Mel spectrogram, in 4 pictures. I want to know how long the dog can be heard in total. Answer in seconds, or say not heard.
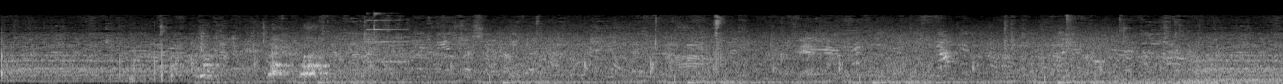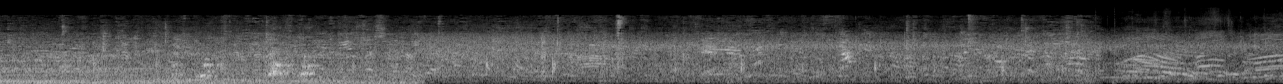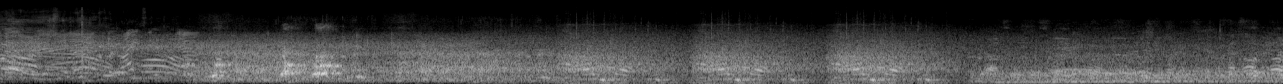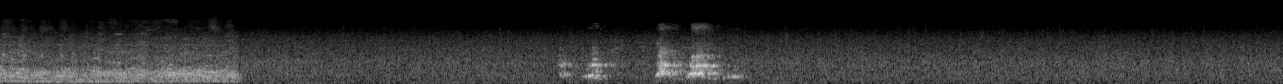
7 s.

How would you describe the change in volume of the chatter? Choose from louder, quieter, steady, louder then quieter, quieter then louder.
steady.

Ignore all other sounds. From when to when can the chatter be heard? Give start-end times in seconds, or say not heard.
0.0-41.0.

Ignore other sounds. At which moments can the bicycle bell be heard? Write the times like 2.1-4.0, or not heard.
3.6-4.1.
